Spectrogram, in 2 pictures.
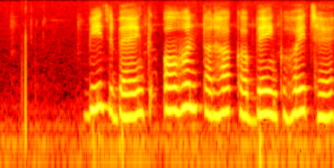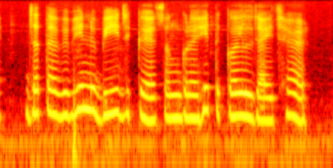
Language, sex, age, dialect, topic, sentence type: Maithili, female, 56-60, Eastern / Thethi, agriculture, statement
